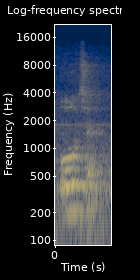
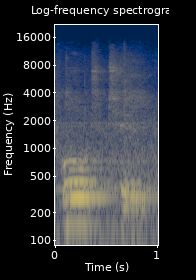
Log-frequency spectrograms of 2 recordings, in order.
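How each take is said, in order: First: One t sound with a weak schwa vowel. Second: Both t sounds and the full vowel of to are kept. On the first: "you end up with the pronunciation oughta" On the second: "citation forms, the dictionary will tell you"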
